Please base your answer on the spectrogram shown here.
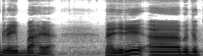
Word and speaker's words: Greibach: dengan materi bentuk normal grebah dibacanya grebah ya nah jadi eh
